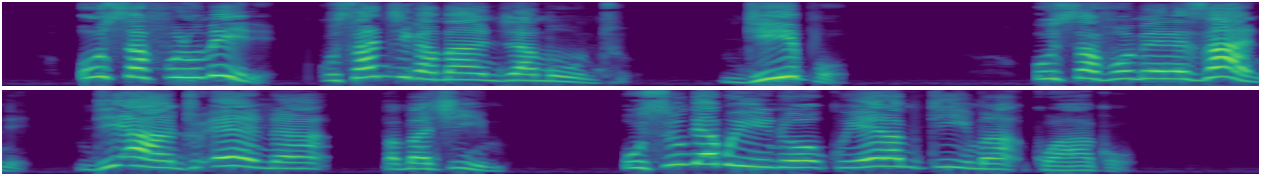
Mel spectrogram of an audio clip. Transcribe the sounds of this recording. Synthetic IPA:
usafulumiɾɛ̰ | kusand͡ʒikamand͡ʒamuːntʰu̥ | ndipɔ̰ | usavɔmɛɾɛzanɛ | ndiantʰuʔɛna | pamat͡ʃiːmɔ | usuŋɡaɓwinɔkujɛɾam̩timakwaːkɔ̰

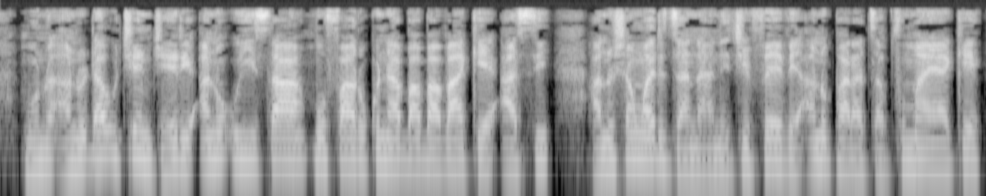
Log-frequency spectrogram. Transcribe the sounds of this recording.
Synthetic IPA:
mun̤uʔano̞ɗaut͡ʃe̞nd͡ʒe̞ɾiʔano̞ʔujisamufaɾo̞kunaɓaɓaʋaːke̞ʔasiano̞ʃamwaɾid͡zanane̞t͡ʃife̞ʋe̞ʔano̞paɾad͡zap͡fumajaːke̞

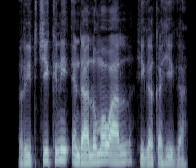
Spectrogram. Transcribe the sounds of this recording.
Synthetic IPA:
ɾitt͡ʃikniʔɛndalomɔwalhiɡakaɦiɡa̰

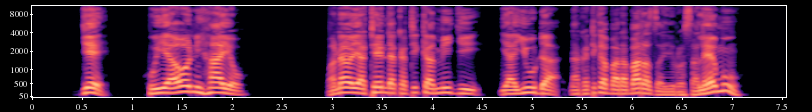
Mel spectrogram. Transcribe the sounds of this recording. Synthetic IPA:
ʄɛ | hujaɔniɦajɔ | wanajɔjatɛndakatikamiʄi | jajuɗanakatikaɓaɾaɓaɾazajɛɾusalɛmu

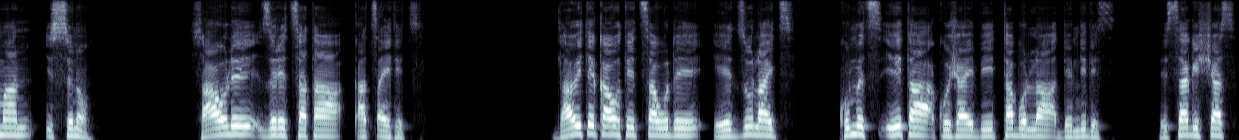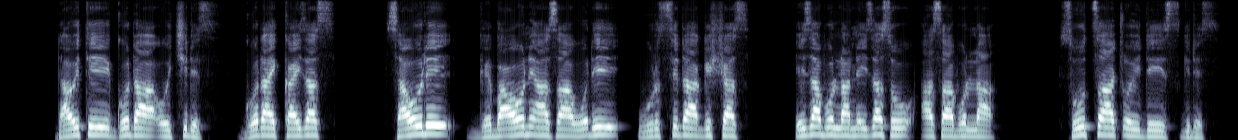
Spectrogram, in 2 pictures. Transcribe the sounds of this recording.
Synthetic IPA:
mɐnɪsːɪnɔ̰ | saːʊlɛzɛɾɛt͡sːɐt̪ɐkʼɐt͡sʼːɐjɛt̪ɛt͡s | d̪ɐwɪt̪ɛkɐwɔt̪ɛt͡sːɐwɔd̪ɛeːd͡zːʊlɐjt͡s | kʊmɛt͡siːt̪ɐkɔʃ̬ɐjbiːt̪ːɐbɔlːɐd̪ɛnd̪ɪd̪ɛs | hɛsːɐɡɪʃːɐs | d̪ɐwɪt̪ɪɡɔd̪aːɔjt͡ʃːɪd̪ɛs | ɡɔd̪ɐjkːɐɪzɐsː | ɐʊlɪ | ɡɛbɐonɛɐs̬aːwɔɗɪ | wʊɾsɪd̪ɐɡɪʃːɐs | ɪzɐbɔlːɐnɛɪzɐsɔɐsaːbɔlːɐ | suːt͡sːaːt͡ʃʼɔjd̪ɛeːsɡɪd̪ɛs

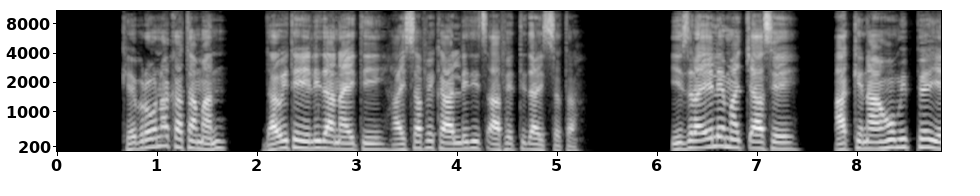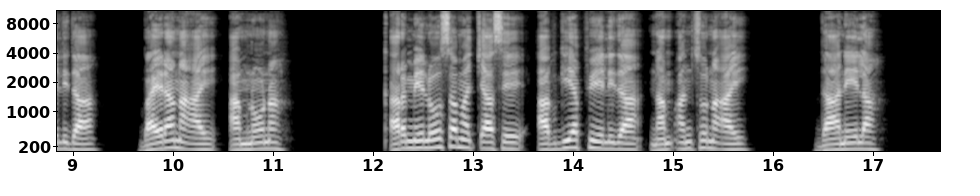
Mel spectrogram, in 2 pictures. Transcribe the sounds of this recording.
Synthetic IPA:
kɛbɾo̞ːnɐkɐt̪ɐmɐn | d̪ɐwɪt̪ɛjɛlɪd̪ɐnɐjt̪ɪɦɐjsːɐfɛkaːlːɪd̪ɪt͡sʼaːfɛt̪ːɪd̪ɐjsːɐt̪ɐ̰ | ʔɪs̬ɾaːʔeːlɛmɐt͡ʃʼːaːsɛ | ʔɐkːɪnaːhomɪpːɛjɛlɪd̪ɐ | bɐjɾɐnɐʔɐjʔɐmno̞ːnɐ | kʼɐɾmeːlo̞ːsɐmɐt͡ʃʼːaːsɛɐbɡɪjɐpːɛjɛlɪd̪ɐnɐmʔɐnt͡sɔnɐʔɐj | d̪aːneːlɐ

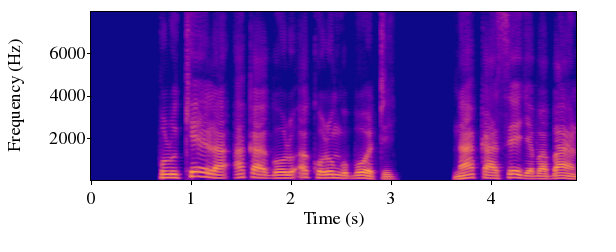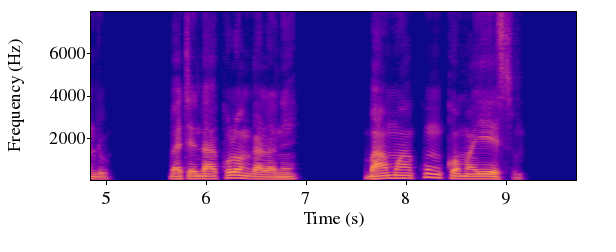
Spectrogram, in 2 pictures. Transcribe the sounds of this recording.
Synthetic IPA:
kulukɛlaʔakaɡɔluʔakɔlɔŋɡubɔti | naːkasɛɟababandu | batɛndakulɔŋɡalanɛ | bamwakuŋ̩kɔmajɛsu

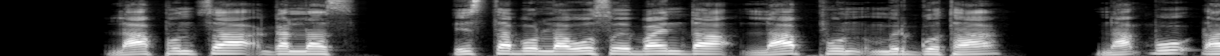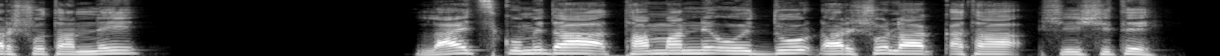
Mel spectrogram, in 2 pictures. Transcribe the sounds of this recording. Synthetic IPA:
laːpːʊnt͡sːɐɡɐlːɐs | ʔɪst̪ːɐbɔlːɐwɔsɔjbɐjnd̪ɐlaːpːʊnmɪɾɡːɔt̪ɐ | nɐpʼːʊɗɐɾʃɔt̪ɐnːɛ | lɐjt͡sːkʊmɪd̪aːt̪ɐmːɐnːɛɔjd̪ːʊɗɐɾʃɔlaːkʼːɐt̪ɐʃiːʃːɪt̪ɛ

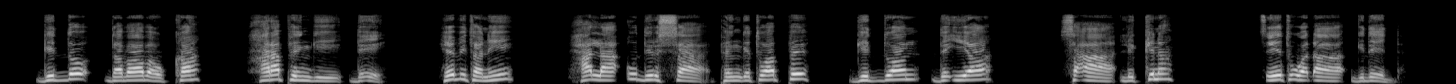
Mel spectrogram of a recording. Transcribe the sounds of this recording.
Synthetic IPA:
ɡɪd̪ːɔd̪ɐbaːbɐwkːɐ | hɐɾɐpɛŋɡiːd̪ɛʔeː | hɛbɪt̪ɐniː | hɐlaːʔʊd̪ɪɾsaːpɛŋɡɛt̪ʊwaːpːɛ | ɡɪd̪ːʊwaːnd̪ɛʔɪjaː | sɐʔaːlɪkːɪnɐ | t͡sʼe̞ːt̪ʊwɐɗaːɡɪd̪e̞ːd̪ːɐ̥

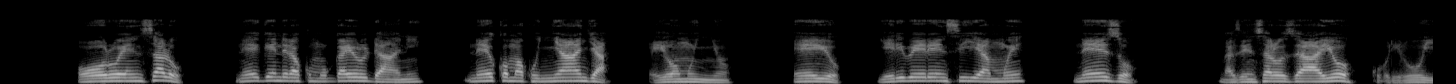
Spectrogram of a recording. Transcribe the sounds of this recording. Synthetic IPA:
o̞lwoe̞nsalo̞ | ne̞ːɡe̞ːnde̞ɾakumuɡːajo̞ɾudaːni | ne̞ko̞makuɲːaːɲɟa | ejo̞ːmuɲːo̞ | e̞jo̞ | je̞ɾiβe̞ːɾe̞ːnsijamwe̞ | ne̞ːzo̞̰ | ŋɡaze̞ːnsalo̞zaːjo̞kuβṵlḭɾuːji

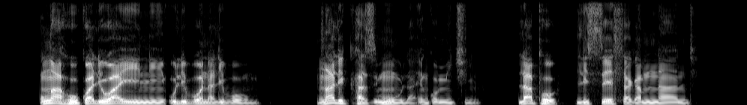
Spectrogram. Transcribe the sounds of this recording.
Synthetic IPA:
uŋaɦuɡ̥ʱwaliwajiniʔuliβɔnaliβoːɱvu | ŋ͡ǁalikʰazimulaʔɛŋkʼomid̥t͡ʃʼiːni | lapʰɔ | lisɛɬaɣam̩naːndʱi

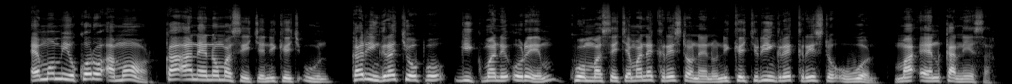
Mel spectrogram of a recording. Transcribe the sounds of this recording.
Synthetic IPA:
ɛmɔmɪjɔkoɾoʔamɔrkaːnɛnɔmasɪt͡ʃeniket͡ʃunkaɾiŋɡɾat͡ʃopoɡikmanɛʔoɾemkwomːaset͡ʃemanɛkɾɪstɔnɛnɔniket͡ʃɾiŋɡɾekɾɪstoʔowon | maʔɛnkanɪsa̰

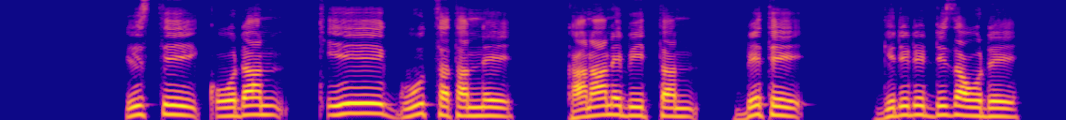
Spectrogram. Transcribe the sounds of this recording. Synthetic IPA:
ʔɪst̪ːɪkʼo̞ːd̪ɐn | kʼiːɡuːt͡sːɐt̪ɐnːɛ | kɐnaːnɛbiːt̪ːɐn | bɛt̪ɛ | ɡɪd̪ɪd̪ɪd̪ɪzɐwɔd̪ɛ

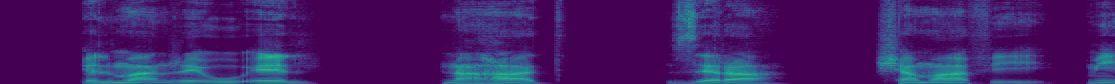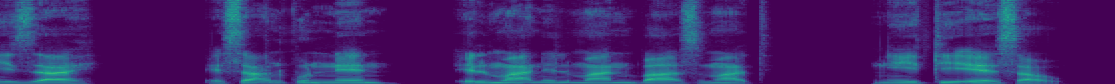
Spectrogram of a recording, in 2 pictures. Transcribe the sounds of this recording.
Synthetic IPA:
ʔɪlmaːnɾɛʔuːʔeːl | nɐɦaːt̪ | zɛɾa | ʃɐmaːfi | miːzaːh | ʔɛsaːŋkʊnːen | ʔɪlmaːnɪlmaːnbaːsma̰ːt̪ | niːt̪ieːsɐ̰w

